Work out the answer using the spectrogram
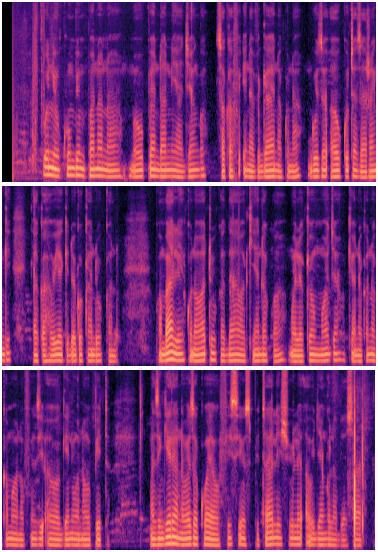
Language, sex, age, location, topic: Swahili, male, 18-24, Nairobi, education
